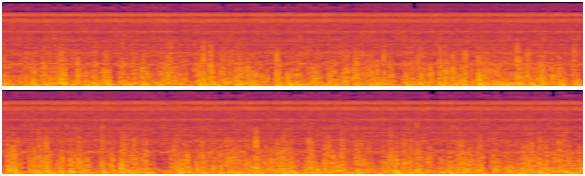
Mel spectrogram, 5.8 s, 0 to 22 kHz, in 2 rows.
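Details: 1967 Ford F-350 Custom truck, sat for years, restarted on its old uncleaned points; steady, even low V8 rumble, smooth healthy idle with no misses or knocks; carburetor accelerator pump diaphragm leaking badly.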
